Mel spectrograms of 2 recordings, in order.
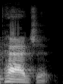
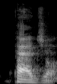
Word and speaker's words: Paget: Paget? Brian Paget, but Paget. Oh, yeah. – Brian Paget. – But it's like Page with a T.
